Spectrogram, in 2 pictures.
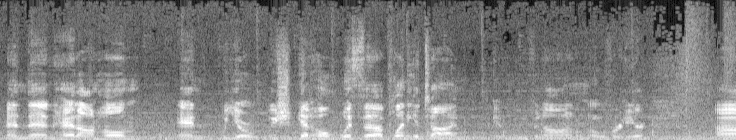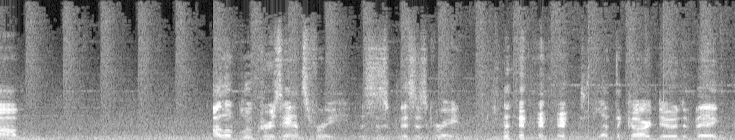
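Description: A man's voice: medium pitch, takes it slowly, over loud music, rough recording. A man casually narrating a road trip from his car, chatty and upbeat, thinking aloud with fillers. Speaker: vlogger. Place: in a car on the highway.

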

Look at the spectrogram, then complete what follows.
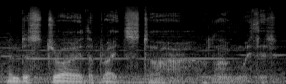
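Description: A deep, gravelly ancient droid guide. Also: male voice, heavily acted. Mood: solemn. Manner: slow, instructive. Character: ancient male droid guide, solemn and commanding. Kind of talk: game character dialogue. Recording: game audio with loud music.

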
